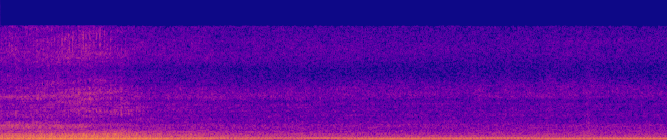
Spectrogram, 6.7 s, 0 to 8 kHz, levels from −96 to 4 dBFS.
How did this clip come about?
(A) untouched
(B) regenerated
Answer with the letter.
A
